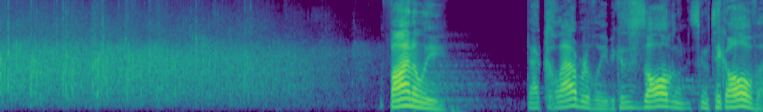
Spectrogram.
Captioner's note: applause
